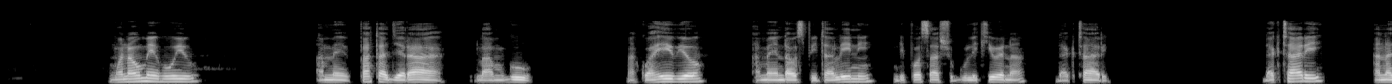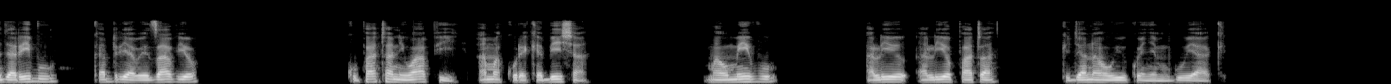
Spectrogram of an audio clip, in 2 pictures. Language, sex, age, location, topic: Swahili, male, 25-35, Kisumu, health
